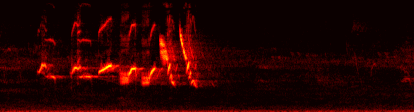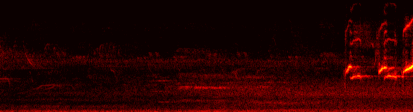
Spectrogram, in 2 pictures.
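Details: Tui tui zel zel song of a double-collared seedeater, meant as a teaching recording for young birds. A rapid phrase of high, slurred whistles opens the clip. Quiet follows with a faint hum and low background, then a short fragment returns at the end.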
